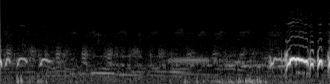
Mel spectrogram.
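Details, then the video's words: Zebra dove, a local wild bird, cooing for a lure and training recording. Soft trilled coos open the clip, a quiet stretch follows, then a loud rolling, warbled coo phrase ends it. "Masteran pancingan perkutut lokal alam suara istimewa besar"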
